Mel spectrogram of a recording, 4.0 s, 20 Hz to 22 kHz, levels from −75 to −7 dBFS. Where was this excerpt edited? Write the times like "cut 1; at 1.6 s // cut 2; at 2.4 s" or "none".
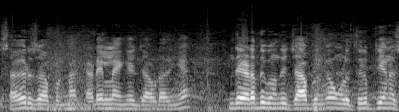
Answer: none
